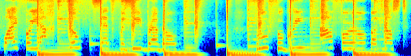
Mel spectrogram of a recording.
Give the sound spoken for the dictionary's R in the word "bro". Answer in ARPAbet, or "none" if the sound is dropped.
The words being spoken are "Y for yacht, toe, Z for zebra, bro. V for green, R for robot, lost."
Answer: none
